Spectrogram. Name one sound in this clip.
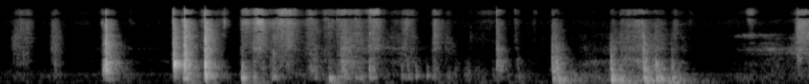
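A plastic bottle knocks and rattles close by.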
